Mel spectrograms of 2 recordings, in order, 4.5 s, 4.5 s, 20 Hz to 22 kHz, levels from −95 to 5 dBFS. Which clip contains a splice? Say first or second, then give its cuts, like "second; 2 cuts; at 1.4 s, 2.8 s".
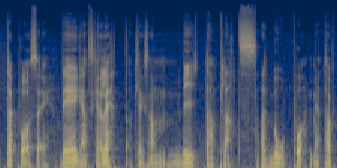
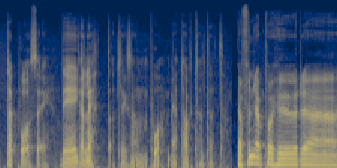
second; 3 cuts; at 1.0 s, 2.0 s, 3.1 s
